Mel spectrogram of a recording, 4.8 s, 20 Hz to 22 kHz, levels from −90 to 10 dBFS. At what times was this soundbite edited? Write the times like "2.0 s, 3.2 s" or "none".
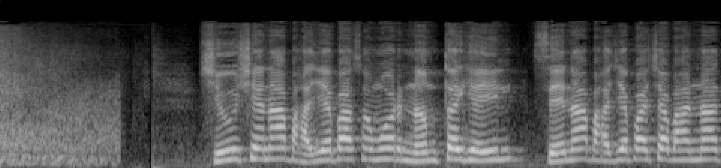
0.9 s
